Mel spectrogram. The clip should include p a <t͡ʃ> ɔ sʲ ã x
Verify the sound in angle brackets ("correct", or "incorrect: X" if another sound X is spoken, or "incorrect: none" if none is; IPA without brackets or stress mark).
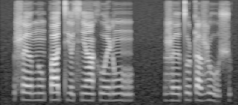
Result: incorrect: tʲ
